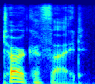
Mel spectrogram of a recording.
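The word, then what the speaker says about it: taaffeite: Now, I know it doesn't look like it's pronounced that way, but it is tararkyte.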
